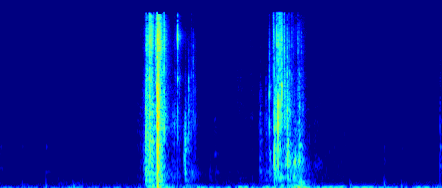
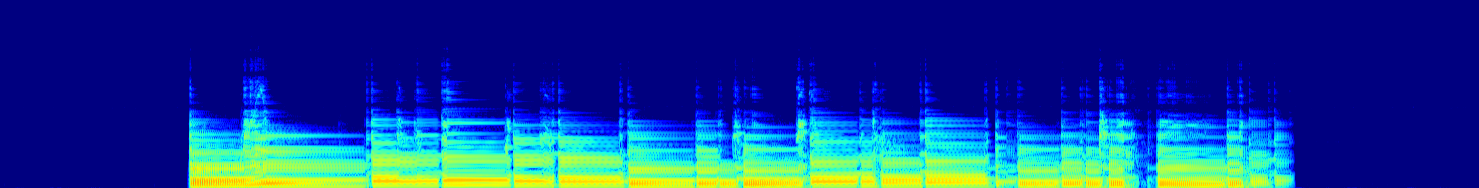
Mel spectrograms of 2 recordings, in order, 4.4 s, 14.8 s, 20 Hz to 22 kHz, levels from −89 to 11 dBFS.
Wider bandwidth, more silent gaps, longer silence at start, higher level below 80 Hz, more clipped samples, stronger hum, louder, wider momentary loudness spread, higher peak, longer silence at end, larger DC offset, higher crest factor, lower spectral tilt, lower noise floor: first, 17 kHz vs 3.3 kHz; neither; second, 1.45 s vs 1.9 s; second, -50 dBFS vs -36 dBFS; neither; neither; about the same, -24 LUFS vs -24 LUFS; first, 16 LU vs 6 LU; first, 0 dBFS vs -4 dBFS; second, 1.35 s vs 1.9 s; neither; first, 32 dB vs 18 dB; second, 0.5 dB/octave vs -13.5 dB/octave; second, -68 dBFS vs -86 dBFS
